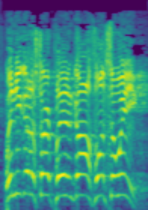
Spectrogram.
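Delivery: high-pitched, loud mimicry; mock nagging. People pushing preacher to play golf, mock nagging shout.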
